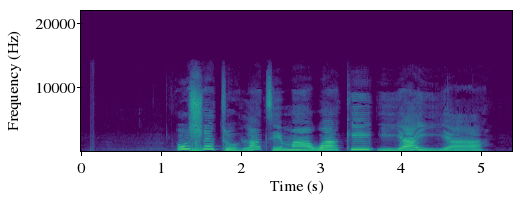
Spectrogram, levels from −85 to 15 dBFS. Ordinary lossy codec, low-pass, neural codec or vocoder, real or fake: AAC, 48 kbps; 14.4 kHz; none; real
